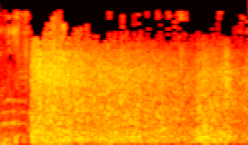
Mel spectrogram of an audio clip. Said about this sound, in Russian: На взрывы не реагируют.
